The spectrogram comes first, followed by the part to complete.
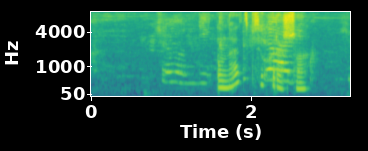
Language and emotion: Russian, positive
